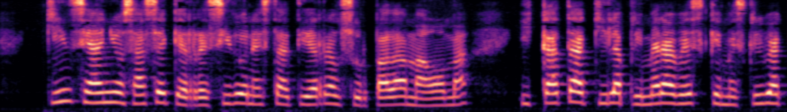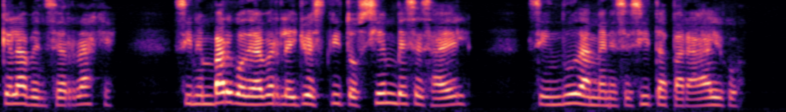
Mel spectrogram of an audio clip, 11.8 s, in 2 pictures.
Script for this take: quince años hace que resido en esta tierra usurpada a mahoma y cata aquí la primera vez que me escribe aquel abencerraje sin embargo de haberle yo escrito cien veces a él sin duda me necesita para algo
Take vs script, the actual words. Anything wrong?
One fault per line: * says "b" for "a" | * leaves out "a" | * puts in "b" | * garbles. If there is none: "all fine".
all fine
